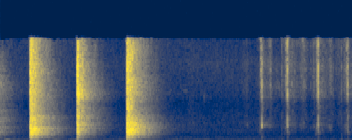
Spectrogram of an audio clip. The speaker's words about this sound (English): This is me, you see that? This is me just raining snaps. Four claps and a bunch of snaps.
